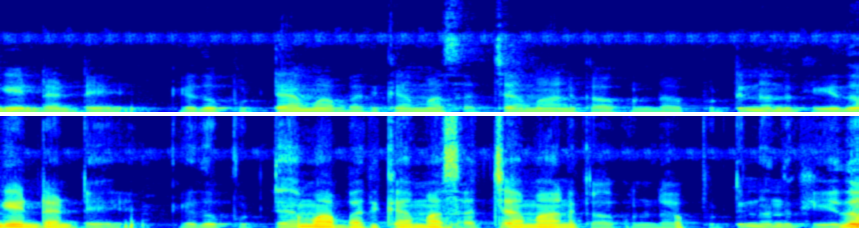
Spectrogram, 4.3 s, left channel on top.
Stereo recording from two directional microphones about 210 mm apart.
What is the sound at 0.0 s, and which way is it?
Speech, 50° right (ahead or behind).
